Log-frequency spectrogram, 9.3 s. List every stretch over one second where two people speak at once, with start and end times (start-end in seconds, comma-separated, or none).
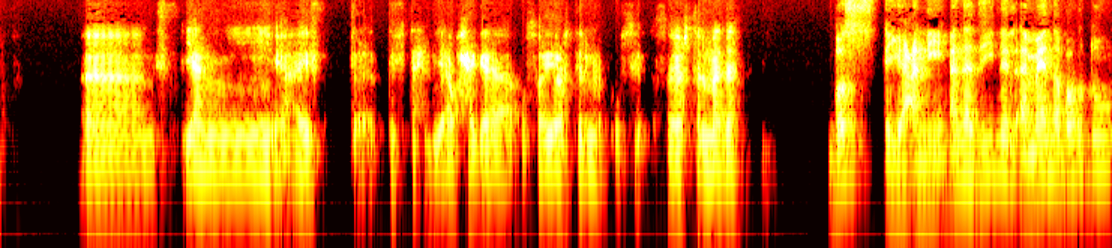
none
